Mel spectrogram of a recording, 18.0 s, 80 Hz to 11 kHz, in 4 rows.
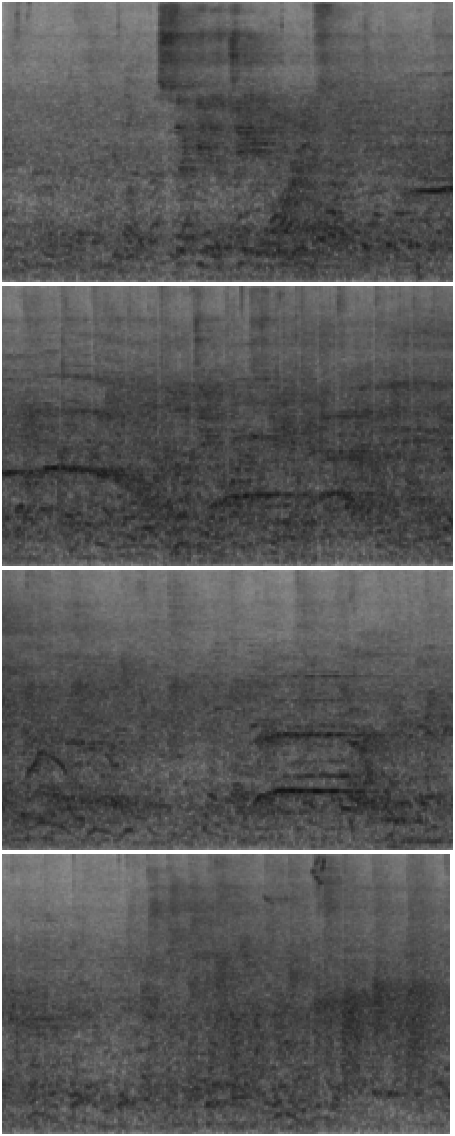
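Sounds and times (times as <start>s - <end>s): crowd voices: 0.0s - 18.0s
audience applauding: 4.0s - 18.0s.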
